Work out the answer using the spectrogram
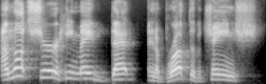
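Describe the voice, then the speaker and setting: A man's voice: high voice, sing-song, slow pace. A man teaching a Bible passage verse by verse, reading it from several translations and musing on it in a conversational way.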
